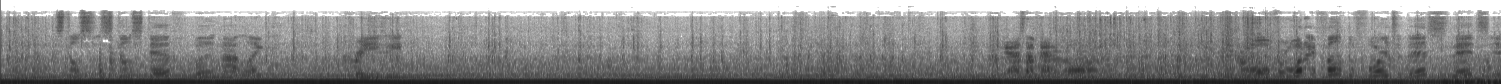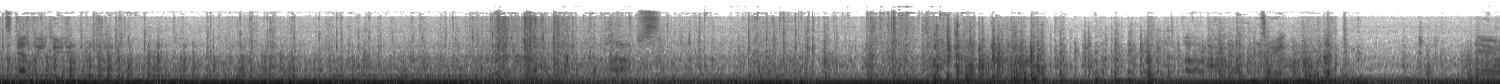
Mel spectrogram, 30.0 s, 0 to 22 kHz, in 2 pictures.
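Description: BMW Z3's engine heard from inside the cabin, running at a steady pitch while cruising. About halfway through it turns uneven and eases off. Near the end its pitch rises as the car accelerates.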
